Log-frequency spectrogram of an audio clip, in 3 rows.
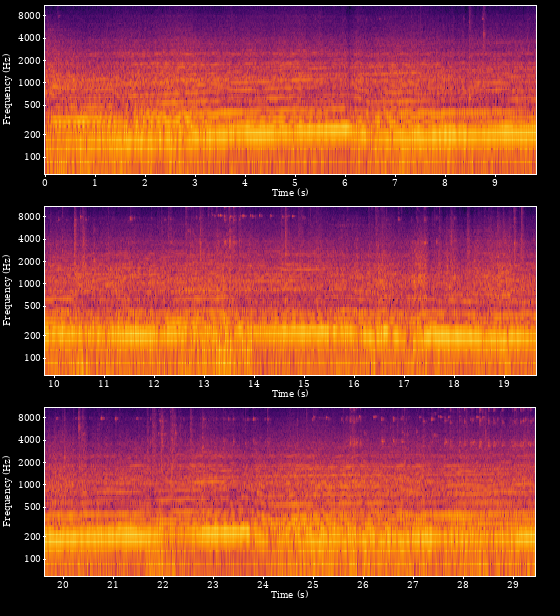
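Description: Renault Clio Sport 182's 2.0-litre four-cylinder engine under hard acceleration, heard from inside the stripped race-car cabin. Its pitch climbs slowly and drops sharply three times at gear changes.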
